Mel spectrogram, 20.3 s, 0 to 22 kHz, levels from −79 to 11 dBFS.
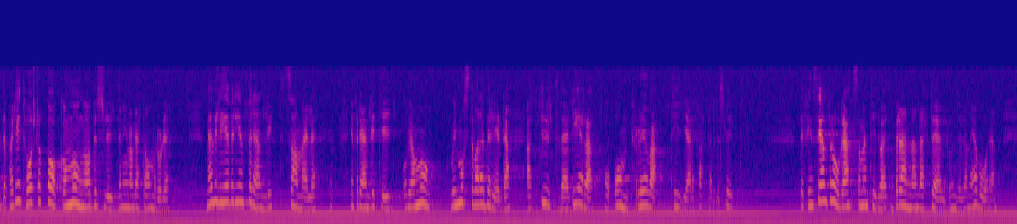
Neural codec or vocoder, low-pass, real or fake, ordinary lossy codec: none; 7.2 kHz; real; none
